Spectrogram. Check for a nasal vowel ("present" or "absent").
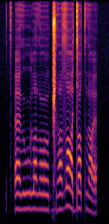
absent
